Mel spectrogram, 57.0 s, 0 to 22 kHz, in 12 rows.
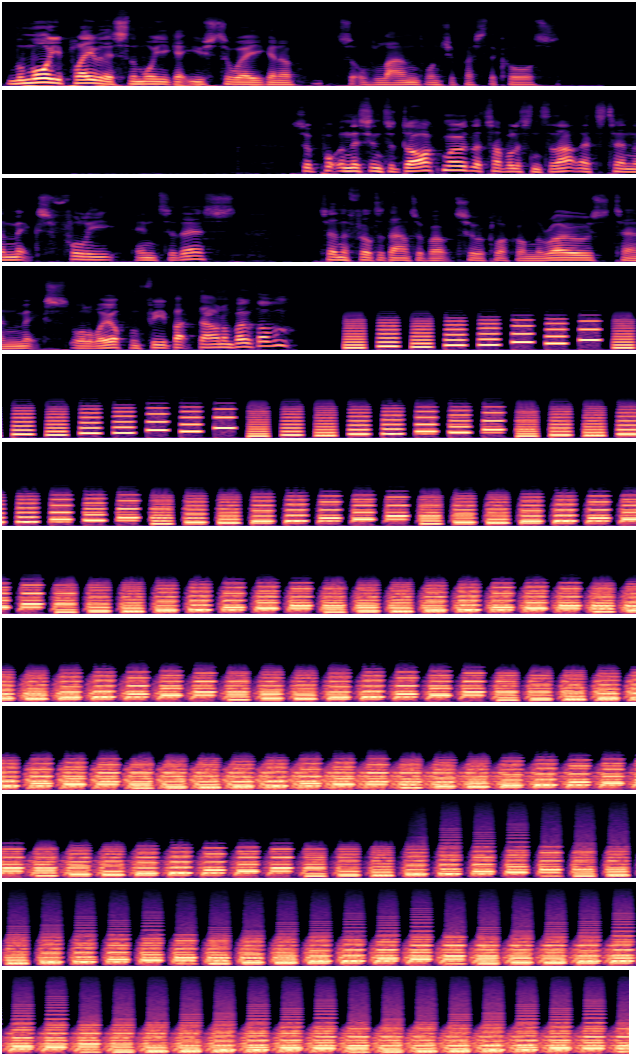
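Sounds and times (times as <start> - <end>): gritty pulsing delayed notes: 28.9 - 57.0.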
